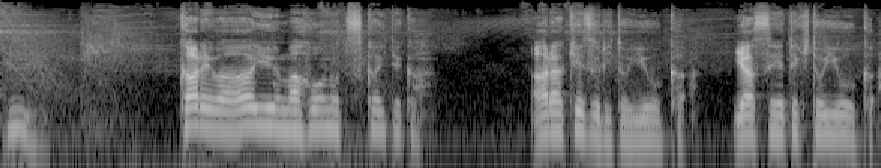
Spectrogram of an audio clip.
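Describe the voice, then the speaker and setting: A man's voice: a little high, steady tone, a little slow, pauses often, a bit bright. A man playing a haughty, exacting young researcher in an anime voice drama, speaking in stiff, pedantic, formal phrases. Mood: cool, exacting. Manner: stiff formal wording, pompous, clinical.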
